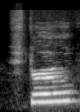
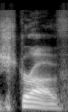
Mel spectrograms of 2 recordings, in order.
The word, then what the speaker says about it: Struve: star and so um i guess it's struve is that the way you pronounce the catalan sure yeah or struve i've heard also just don't say it strove i think that's wrong oh okay so anyway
